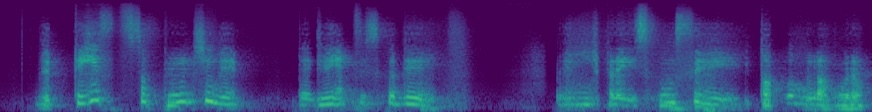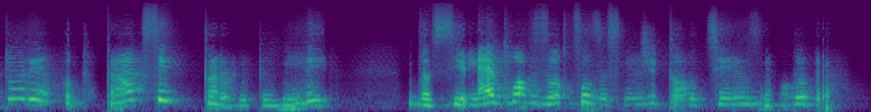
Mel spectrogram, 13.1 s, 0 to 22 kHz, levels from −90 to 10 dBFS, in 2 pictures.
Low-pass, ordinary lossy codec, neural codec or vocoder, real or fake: 19.8 kHz; none; codec, 44.1 kHz, 0.9 kbps, DAC; fake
